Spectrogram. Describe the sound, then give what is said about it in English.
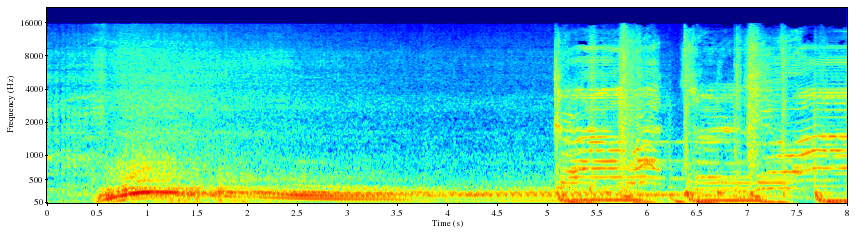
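A car engine revs up with a rising roar, then settles into a steady low rumble as the car is driven to work; music with bright tones starts playing over the engine noise partway through. “So for the viewers at home, here is a sound clip of Ras driving to work to what's it called?”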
